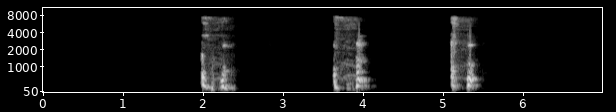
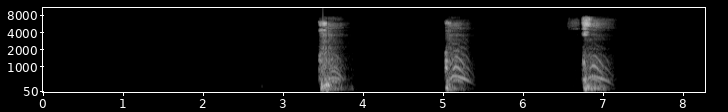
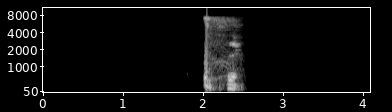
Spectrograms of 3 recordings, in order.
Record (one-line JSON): {"three_cough_length": "7.0 s", "three_cough_amplitude": 30375, "three_cough_signal_mean_std_ratio": 0.23, "exhalation_length": "8.3 s", "exhalation_amplitude": 24060, "exhalation_signal_mean_std_ratio": 0.19, "cough_length": "4.1 s", "cough_amplitude": 22954, "cough_signal_mean_std_ratio": 0.2, "survey_phase": "alpha (2021-03-01 to 2021-08-12)", "age": "45-64", "gender": "Male", "wearing_mask": "No", "symptom_none": true, "symptom_onset": "12 days", "smoker_status": "Never smoked", "respiratory_condition_asthma": false, "respiratory_condition_other": false, "recruitment_source": "REACT", "submission_delay": "2 days", "covid_test_result": "Negative", "covid_test_method": "RT-qPCR"}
